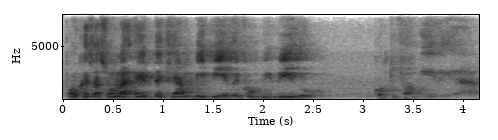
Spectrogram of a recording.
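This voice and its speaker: A man's voice: fairly high pitch, fairly even intonation, a little mellow, a little hiss or hum. Impassioned Dominican man, echoey room. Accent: Dominican Spanish. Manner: impassioned, storytelling, rapid bursts. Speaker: speaker addressing journalists. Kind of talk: emotional public talk. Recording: echoey room from far off, dull sound.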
